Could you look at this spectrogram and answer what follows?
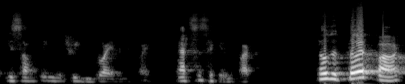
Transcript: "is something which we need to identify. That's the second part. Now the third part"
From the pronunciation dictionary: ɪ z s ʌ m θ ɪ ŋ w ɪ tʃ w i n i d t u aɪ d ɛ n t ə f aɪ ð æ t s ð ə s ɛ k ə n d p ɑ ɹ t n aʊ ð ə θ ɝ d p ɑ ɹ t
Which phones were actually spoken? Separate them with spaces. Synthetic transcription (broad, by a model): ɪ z s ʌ m t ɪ ŋ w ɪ tʃ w i n i d t u aɪ d ɛ n t ə f aɪ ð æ t s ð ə s ɛ k ə n d p ɑ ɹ t n aʊ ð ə t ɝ d p ɑ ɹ t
